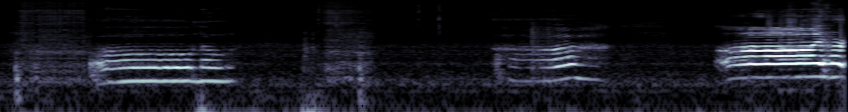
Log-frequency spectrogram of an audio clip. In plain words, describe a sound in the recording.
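A young man groans and yells in pain close by.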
